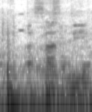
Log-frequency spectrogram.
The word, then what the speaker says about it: Asante: Asante.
